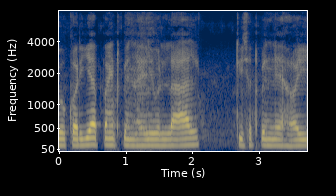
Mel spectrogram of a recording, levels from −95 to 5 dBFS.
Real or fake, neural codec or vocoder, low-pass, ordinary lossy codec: fake; codec, 16 kHz, 4 kbps, X-Codec, WavLM features, trained on Multilingual LibriSpeech; none; none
